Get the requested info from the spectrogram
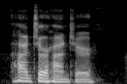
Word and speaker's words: Hunter x Hunter: Is Hunter x Hunter really called Hunter x Hunter, or is it Hunter and Hunter? How do you pronounce that fucking anime? – Hunter, Hunter. – Hunter, Hunter. So that X is just silent.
